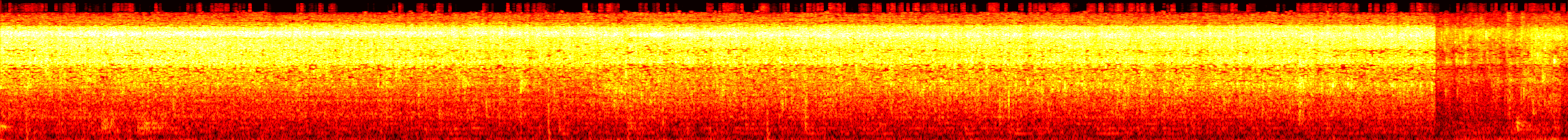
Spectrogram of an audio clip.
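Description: Chicken pieces fry in hot oil, a loud, dense, continuous hiss and crackle that holds steady up close for the whole stretch and dips slightly near the end, with no talking.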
